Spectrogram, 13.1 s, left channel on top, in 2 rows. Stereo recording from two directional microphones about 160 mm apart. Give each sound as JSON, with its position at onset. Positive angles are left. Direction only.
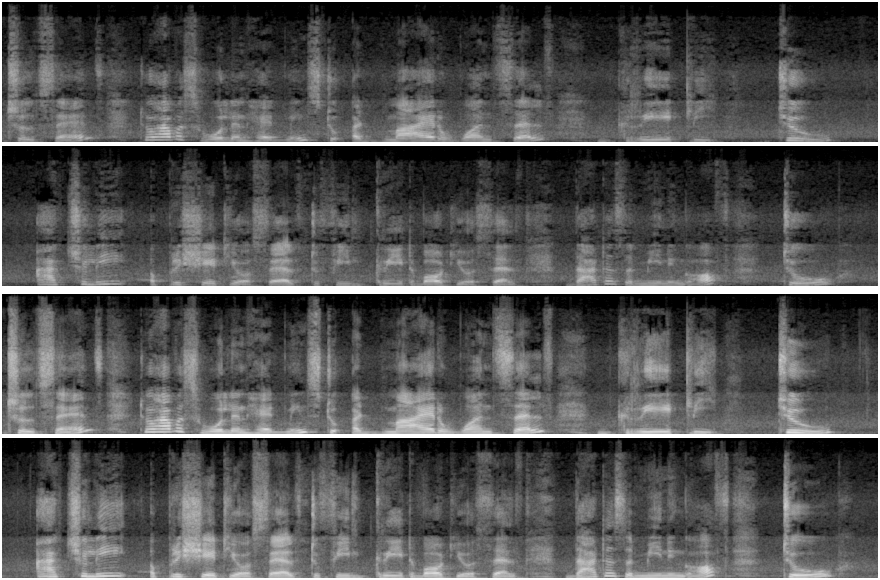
{"t": 0.0, "sound": "a woman's voice", "side_deg": -30}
